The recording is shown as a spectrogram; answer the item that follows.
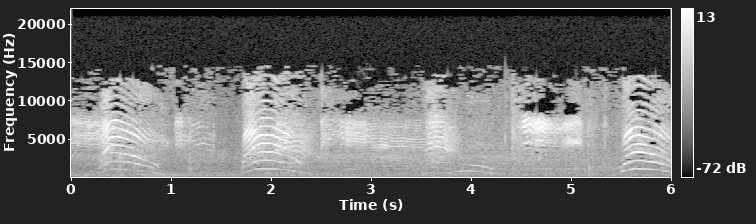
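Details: Cats on the fourth day of a mother cat caring for her babies: high-pitched arched mews, four drawn-out calls spaced about one and a half seconds apart, each rising then falling, over a quiet steady background hum.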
